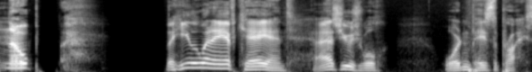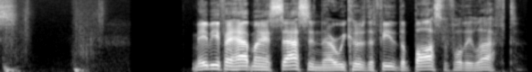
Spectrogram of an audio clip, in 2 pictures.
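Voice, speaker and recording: A man's voice: mid-range voice, lively intonation, normal speed, pauses often, no room sound, lightly acted. A man playing a frustrated, sardonic gamer in his late twenties, dry and grumbling, in an audio drama. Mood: annoyed. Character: frustrated, sardonic 28-year-old male gamer in wheelchair.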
